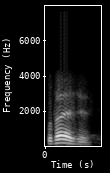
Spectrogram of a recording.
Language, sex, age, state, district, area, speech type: Bengali, male, 30-45, West Bengal, Jhargram, rural, conversation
